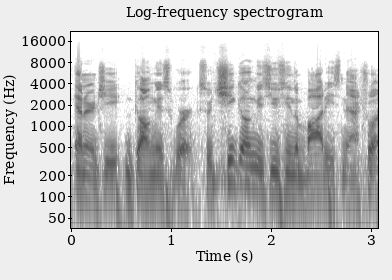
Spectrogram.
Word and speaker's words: qigong: Well, you also practice something that's called qigong, correct?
